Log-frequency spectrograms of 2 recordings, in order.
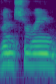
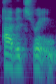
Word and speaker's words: aventurine: Some people call it adventurine, but it's not spelled like adventure, so I don't say that. But pink aventurine.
